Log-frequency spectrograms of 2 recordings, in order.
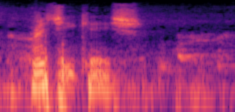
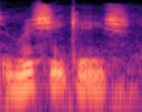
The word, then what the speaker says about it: Rishikesh: early start here now often devotees they mispronounce this as rishikesh and some people say that the name has derived from the name of the supreme lord harishikesh beginning with an h actually the name is rishikesh rishi meaning a great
